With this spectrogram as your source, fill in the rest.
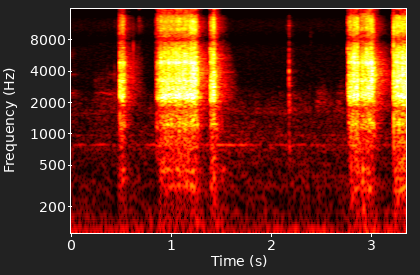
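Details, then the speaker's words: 2004 Arctic Cat 400 4x4 actuator (0502-296), repaired with a new relay and reinstalled: short bursts of motor whir, each stopping cleanly as it shifts between two- and four-wheel drive; it winds like it should. "but I can turn the switch on you can hear it wind like it should"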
